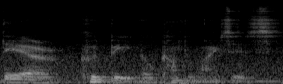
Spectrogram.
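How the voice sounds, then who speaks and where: An extremely low-voiced, brooding vigilante, acted by a man, speaks in terse, solemn lines for an audio drama. He is relentless and grim, and sounds distant in an echoing space with clear noise behind him. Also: fairly even intonation, slow. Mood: solemn, resolute. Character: grim, driven male vigilante crime-fighter, brooding and relentless. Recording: roomy echo, distant, clear background noise.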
